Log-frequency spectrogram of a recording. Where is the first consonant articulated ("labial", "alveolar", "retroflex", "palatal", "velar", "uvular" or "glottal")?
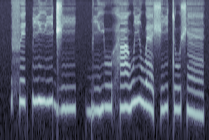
labial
